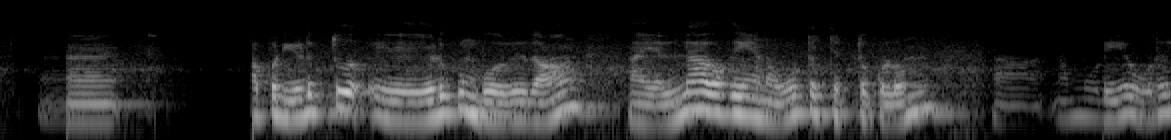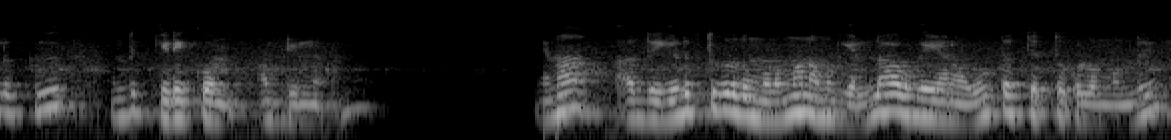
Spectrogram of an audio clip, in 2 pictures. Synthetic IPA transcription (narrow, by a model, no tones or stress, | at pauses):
ɐpːɐɽiɛɽɯt̪ːɯɛɽɯk̬ːɯmpoːðɯt̪ãːnɛlːaːʋɐɣɐjaːnɐuːʈːɐt͡ʃːɐt̪ːɯkːɐɭɯm | nɐmːɯɽɐjɐʊɽɐlɯkːɯʋɐnd̪ɯkɪɽɐɪkːomɐpːɐɽɪnːɯ | eːnːaːɐðɯɛɽɯt̪ːɯɣɪɾɐðɐmuːɭɐmaːnɐmɐkːɯɛlːaːʋɐɣɐjaːnɐuːʈːɐt͡ʃːɐt̪ːɯkːɔɭɯmʋɐnd̪ɯ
